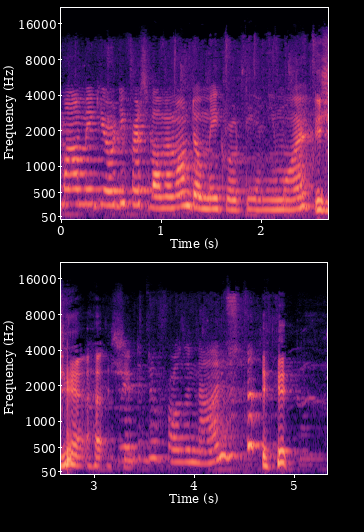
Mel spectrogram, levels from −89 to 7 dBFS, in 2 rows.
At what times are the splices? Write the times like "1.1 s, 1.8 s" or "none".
none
